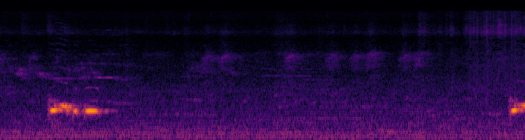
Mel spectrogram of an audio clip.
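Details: Zebra dove singing: a short, soft warbling coo phrase, then a long pause before another phrase begins at the end, over a steady low hiss.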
